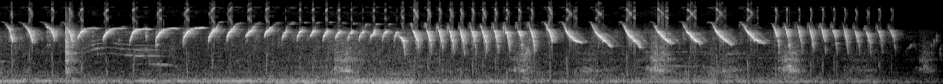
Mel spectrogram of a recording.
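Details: Canary delivering a long energetic song: brisk whistled notes building into very rapid rolling trills of sharp high downsweeps, then slower, broader descending notes that fade at the end, with a soft low hum behind.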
